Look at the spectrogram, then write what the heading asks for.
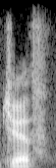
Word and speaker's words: GIF: GIF is pronounced with a J.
